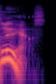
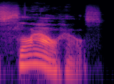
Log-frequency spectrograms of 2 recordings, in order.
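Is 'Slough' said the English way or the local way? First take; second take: local; English. First: Slough is given the local-style pronunciation. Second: Slough is given an English-style pronunciation. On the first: This is how the town's residents say the name. The speaker calls it right. "now you're telling me it's" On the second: This is how an outsider would read the name. The speaker calls it wrong. "pronouncing it in my head in an English way"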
